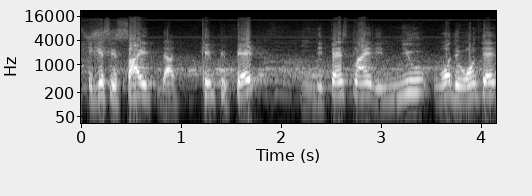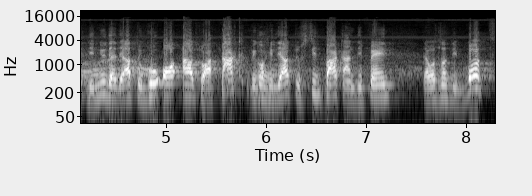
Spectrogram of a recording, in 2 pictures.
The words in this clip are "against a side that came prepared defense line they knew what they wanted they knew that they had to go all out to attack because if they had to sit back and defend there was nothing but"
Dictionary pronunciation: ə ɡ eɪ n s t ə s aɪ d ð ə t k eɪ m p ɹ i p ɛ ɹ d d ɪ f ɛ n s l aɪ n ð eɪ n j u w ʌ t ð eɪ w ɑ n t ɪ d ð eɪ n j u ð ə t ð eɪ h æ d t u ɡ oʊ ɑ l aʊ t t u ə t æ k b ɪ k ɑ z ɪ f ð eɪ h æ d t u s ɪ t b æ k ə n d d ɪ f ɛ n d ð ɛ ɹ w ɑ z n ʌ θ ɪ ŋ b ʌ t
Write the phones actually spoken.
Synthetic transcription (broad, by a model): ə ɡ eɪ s ə s aɪ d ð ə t k eɪ m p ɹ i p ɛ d d ɪ f ɛ n s l aɪ n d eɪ n j u w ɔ t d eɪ w ɑ n t ɪ d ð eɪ n j u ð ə t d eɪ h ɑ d t u ɡ oʊ ɑ l aʊ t t u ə t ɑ k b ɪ k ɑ s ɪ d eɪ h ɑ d t u s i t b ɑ k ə n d d ɪ f ɛ n d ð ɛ w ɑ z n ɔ t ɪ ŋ b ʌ t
